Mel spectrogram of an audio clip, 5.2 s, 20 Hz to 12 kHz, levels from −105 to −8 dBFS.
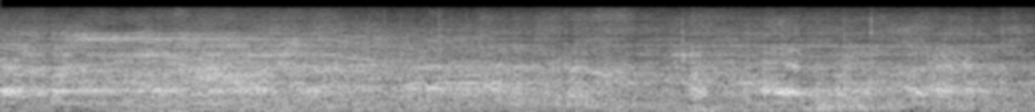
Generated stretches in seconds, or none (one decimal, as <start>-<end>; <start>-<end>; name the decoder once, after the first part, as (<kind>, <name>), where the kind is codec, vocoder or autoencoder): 0.0-1.7 (codec, SNAC); 2.4-5.2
